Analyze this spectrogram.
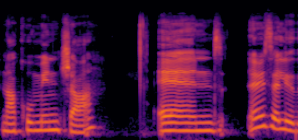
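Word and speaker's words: Nakhumicha: I have to say her name right, Nakumincha.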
